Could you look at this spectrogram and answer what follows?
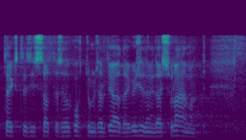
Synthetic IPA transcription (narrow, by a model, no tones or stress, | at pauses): t̪ːˑekst̪esiːsːɑːt̪ːˑɑselko̞ht̪umise̞lt̪e̞ɑd̪̥ɑjɑkysʲid̪ɑnejd̪̥ɑsjulæɦemɑlt̪ˑ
